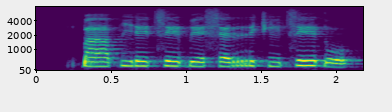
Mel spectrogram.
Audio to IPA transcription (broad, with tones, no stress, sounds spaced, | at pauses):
k͡p aː˨ p i˨ ɾ e˨ t͡s e˨ ɓ e˨ s ɛ˨ r ɪ˦ t͡ʃ ĩ˨ t͡s eː˦ ɗ o˨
